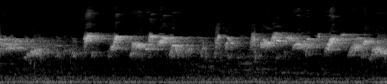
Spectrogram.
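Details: {'text': 'Red-whiskered bulbul uttering a rapid stream of rich, jumbled warbling notes that rise and fall, over a low murmur.'}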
